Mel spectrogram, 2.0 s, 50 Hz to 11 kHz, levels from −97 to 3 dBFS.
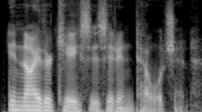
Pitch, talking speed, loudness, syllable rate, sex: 95 Hz, 180 wpm, -20 LUFS, 5.8 syllables/s, male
